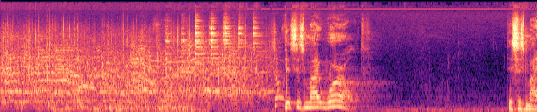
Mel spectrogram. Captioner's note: applause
